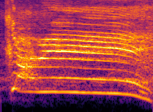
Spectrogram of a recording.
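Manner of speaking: high, loud joyful scream; ecstatic shout. Retold or imitated. Teller loving the curry, loud high joyful scream. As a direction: cry the word in pure delight. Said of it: "I was like".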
